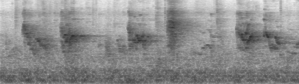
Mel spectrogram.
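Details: Budgerigars kept as a home colony, feeding and playing, chatter in a run of short grating chirps and warbled notes about every half second, several birds calling.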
